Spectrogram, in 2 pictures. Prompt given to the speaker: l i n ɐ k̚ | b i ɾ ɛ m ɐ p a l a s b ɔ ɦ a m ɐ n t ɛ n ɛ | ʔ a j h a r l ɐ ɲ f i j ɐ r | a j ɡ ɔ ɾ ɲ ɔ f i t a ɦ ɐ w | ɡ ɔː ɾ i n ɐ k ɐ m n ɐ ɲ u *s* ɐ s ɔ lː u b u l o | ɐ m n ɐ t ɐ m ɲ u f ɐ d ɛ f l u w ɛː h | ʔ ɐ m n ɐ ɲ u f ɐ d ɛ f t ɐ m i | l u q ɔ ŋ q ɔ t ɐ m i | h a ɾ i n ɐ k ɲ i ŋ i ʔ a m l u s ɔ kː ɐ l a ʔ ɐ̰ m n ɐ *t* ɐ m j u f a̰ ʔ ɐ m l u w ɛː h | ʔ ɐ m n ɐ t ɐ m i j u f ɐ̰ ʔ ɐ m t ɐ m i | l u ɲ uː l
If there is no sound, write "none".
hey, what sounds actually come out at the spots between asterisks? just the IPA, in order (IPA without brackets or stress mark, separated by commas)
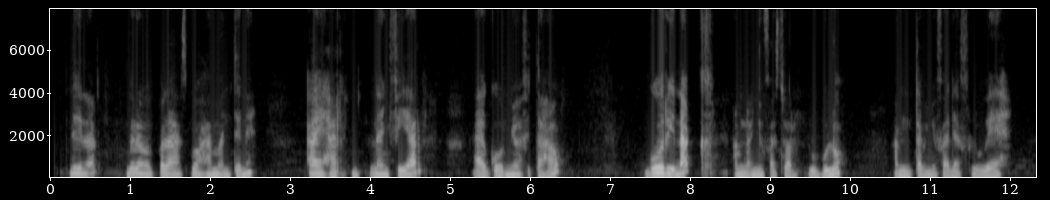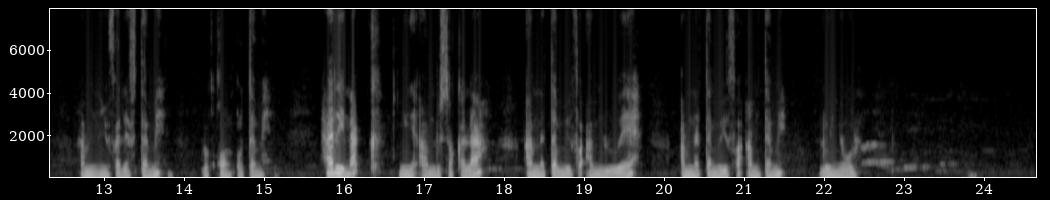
f, t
